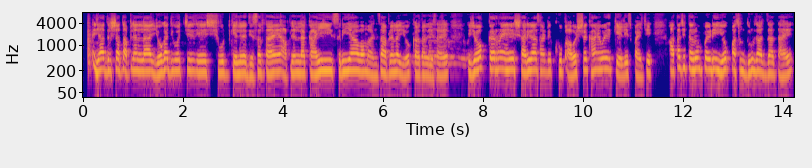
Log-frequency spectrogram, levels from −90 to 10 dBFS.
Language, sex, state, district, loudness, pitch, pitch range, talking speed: Marathi, male, Maharashtra, Dhule, -14 LUFS, 190 Hz, 175-205 Hz, 160 wpm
